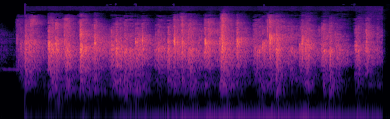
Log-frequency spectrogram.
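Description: An audience breaks into steady, dense applause as an offering of acclamation to the Lord, many hands clapping at once in a loud, continuous wash that swells and dips slightly for a few seconds before stopping abruptly.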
